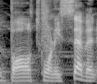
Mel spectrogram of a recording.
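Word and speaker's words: BAL-27: But for functional, brand new weapons, we have the Ball 27. And yes, as mentioned in a prior video, I'm sticking with that pronunciation. It's how devs have pronounced it all the way back in Advanced Warfare, how they've recently done it in dev calls and so on, so fight me.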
